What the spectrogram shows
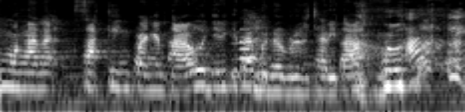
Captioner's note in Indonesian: Dena laughs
